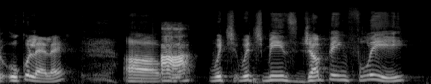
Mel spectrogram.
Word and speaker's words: ukulele: of bass ukulele and I pronounce it as the Hawaiians do because they call it an oh cool la ah which which means jumping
